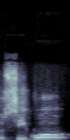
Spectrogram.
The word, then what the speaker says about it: SQL: SQL versus nosql databases so SQL pronounce SQL you can also say SQL stands for structured query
